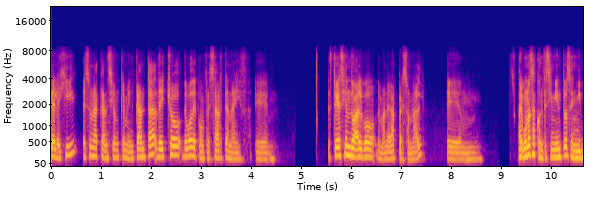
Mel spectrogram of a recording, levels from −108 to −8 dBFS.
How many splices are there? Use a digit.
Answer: 0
